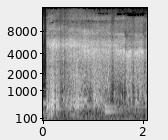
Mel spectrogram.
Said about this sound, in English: That's a long, long slurp. Thank you. It's all of the tea I spent your money on.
